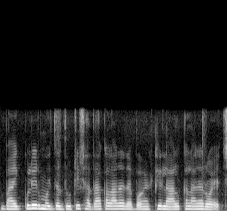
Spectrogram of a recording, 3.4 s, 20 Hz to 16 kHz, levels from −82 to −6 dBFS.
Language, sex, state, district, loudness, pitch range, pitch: Bengali, female, Assam, Hailakandi, -14 LUFS, 200-215 Hz, 210 Hz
